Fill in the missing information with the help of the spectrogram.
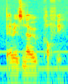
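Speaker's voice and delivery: normal talking voice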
